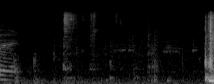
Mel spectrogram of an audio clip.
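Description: A voice trails off, then a quiet room with a few faint, brief rustles and clicks of something being handled, the clearest a little after half a second in.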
